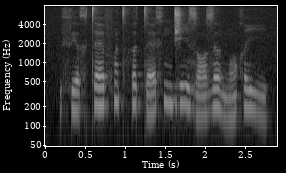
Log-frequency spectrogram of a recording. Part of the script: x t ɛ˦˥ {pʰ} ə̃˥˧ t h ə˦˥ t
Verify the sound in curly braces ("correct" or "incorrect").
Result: incorrect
